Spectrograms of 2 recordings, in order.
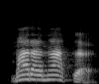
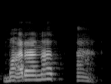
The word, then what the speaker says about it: Maranata: Cristo e eu amo Maranata como dizem os nossos irmãos protestantes ou evangélicos a Maranata como dizemos nós católicos nós colocamos a tônica na última sílaba ele na penúltima mas não importa se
